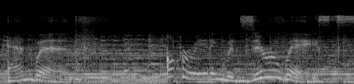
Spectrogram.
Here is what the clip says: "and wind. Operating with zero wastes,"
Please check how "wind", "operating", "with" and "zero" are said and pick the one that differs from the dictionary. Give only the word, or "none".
wind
